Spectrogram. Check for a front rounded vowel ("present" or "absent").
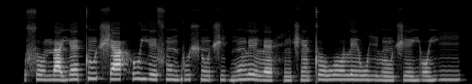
absent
